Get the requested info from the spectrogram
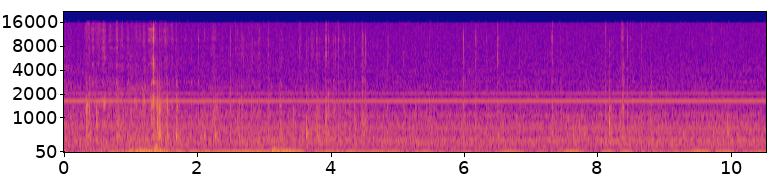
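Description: Faint, scattered clicks and taps of small tools, wire and components being handled while wiring a circuit board, with a slightly louder knock about a second and a half in. A faint steady whine sits underneath.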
